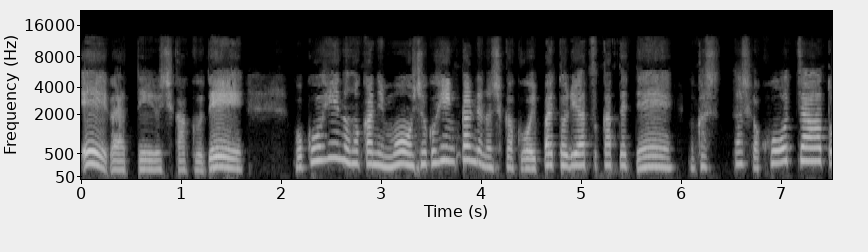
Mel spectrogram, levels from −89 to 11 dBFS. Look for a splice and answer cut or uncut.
cut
